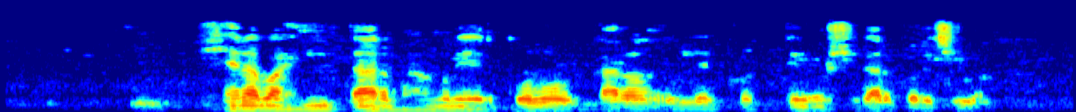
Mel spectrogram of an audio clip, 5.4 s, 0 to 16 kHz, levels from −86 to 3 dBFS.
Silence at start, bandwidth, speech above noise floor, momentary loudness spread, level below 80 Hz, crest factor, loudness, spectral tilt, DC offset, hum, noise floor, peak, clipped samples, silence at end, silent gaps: 0.7 s; 7.8 kHz; 47 dB; 13 LU; -64 dBFS; 20 dB; -21 LUFS; -3.5 dB/octave; under 0.1%; none; -67 dBFS; -2 dBFS; under 0.1%; 0.5 s; none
